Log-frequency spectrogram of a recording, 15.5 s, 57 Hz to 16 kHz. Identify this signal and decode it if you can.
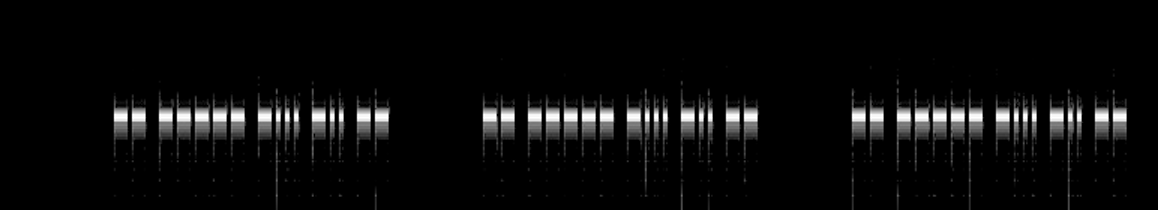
Morse code, heard as a keyed tone, about 20 wpm, 700 Hz. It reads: M0BDM M0BDM M0BDM
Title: DXCC-100 Call Signs - 5 Characters - Repeated 3x - 20wpm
